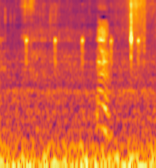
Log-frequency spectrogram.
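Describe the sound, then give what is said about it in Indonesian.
Close, soft chewing with a few crunchy bites scattered irregularly over a steady low rumble, like eating inside a moving car. “Kita ngunyah.”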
